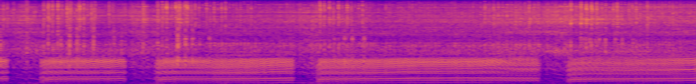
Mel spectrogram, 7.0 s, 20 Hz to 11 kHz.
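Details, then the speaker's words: Stihl FS 55 R two-stroke string trimmer that bogs and won't rev; very quiet, muffled, strangled drone dropping out and recovering, puffing smoke; carbon- and oil-plugged muffler spark arrestor screen, fuel mixed extremely rich with too much oil. "so you can hear it sounds incredibly muffled and it's puffing smoke"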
